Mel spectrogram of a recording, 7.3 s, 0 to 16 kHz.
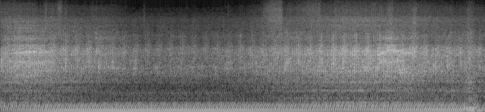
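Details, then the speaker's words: Nissan Patrol TD42 diesel idling after an oil and filter change, warm from running that morning, not free-revved; steady low clatter at even idle, no misses or knocks; normal diesel idle. "I did have it running this morning, so it's not cold. Hasn't got any temperature left in it."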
